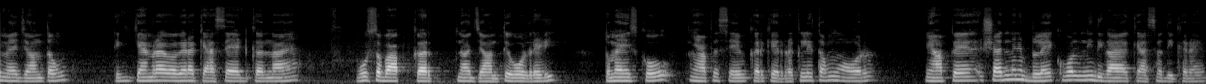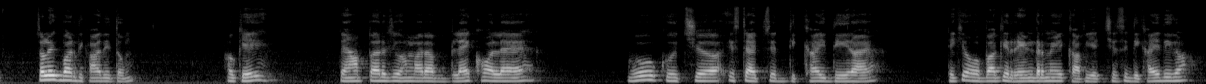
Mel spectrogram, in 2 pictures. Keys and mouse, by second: 1.6 click, 6.3 ctrl+s, 14.9 click.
